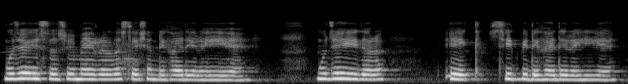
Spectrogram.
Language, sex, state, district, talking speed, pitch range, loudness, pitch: Hindi, female, Arunachal Pradesh, Lower Dibang Valley, 180 wpm, 215-245 Hz, -15 LUFS, 230 Hz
